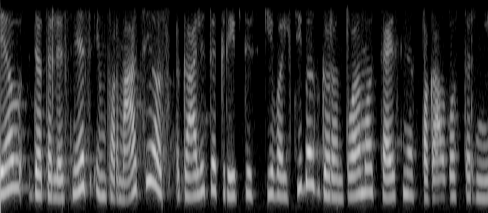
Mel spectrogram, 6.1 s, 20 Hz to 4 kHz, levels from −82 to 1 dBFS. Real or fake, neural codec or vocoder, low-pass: real; none; 3.6 kHz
